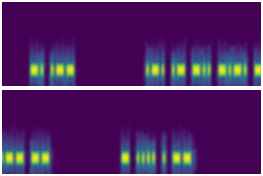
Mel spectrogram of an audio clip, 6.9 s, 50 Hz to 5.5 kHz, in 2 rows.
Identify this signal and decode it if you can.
Morse code, heard as a keyed tone, about 34 wpm, 550 Hz. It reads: NW RADCOM THEM
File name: Ultimate Word List / 35WPM Ultimate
